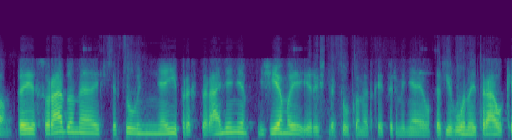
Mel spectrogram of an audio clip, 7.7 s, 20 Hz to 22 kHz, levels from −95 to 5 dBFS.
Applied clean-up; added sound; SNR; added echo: neural separator model SepFormer DNS4.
